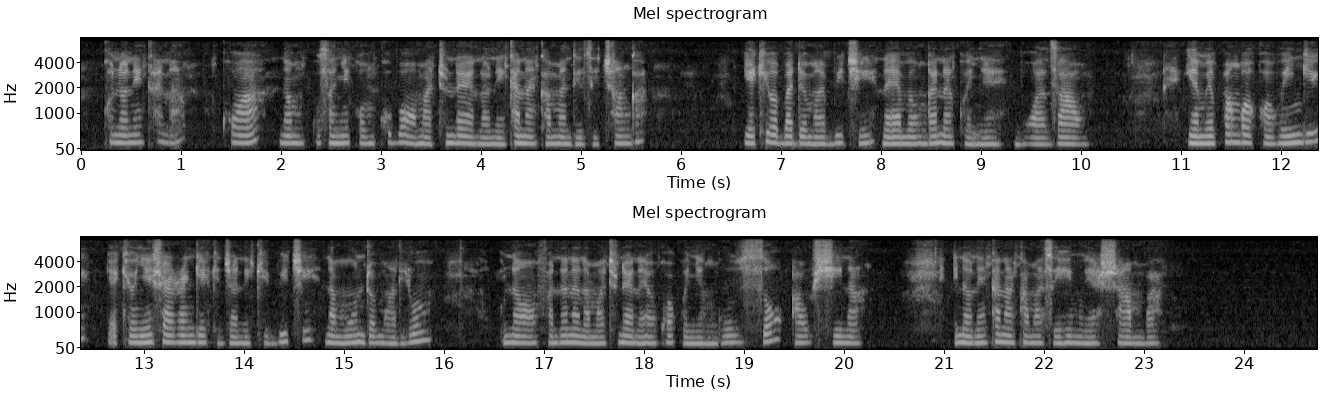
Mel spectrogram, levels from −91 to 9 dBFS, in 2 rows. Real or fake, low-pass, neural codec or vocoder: fake; 7.2 kHz; vocoder, 22.05 kHz, 80 mel bands, HiFi-GAN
